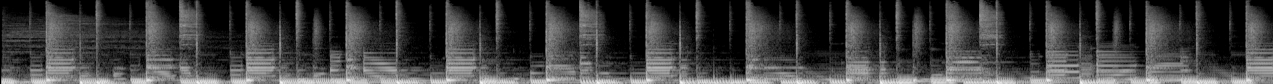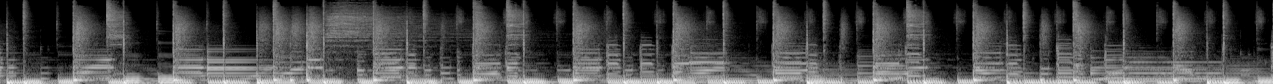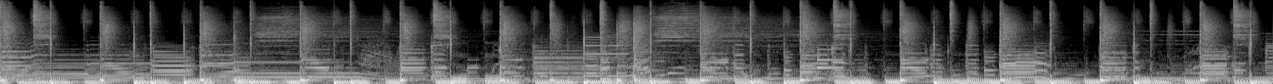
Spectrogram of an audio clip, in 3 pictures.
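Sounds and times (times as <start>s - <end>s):
uptown music loop: 0.0s - 38.1s.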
